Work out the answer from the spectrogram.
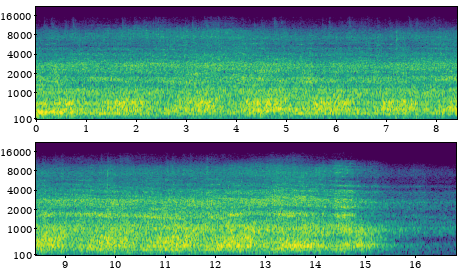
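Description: Coaches of a passenger train passing close by at speed, a steady loud rolling of wheels on rail. The noise drops sharply about fifteen seconds in as the last coach goes by, then fades as the train recedes.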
